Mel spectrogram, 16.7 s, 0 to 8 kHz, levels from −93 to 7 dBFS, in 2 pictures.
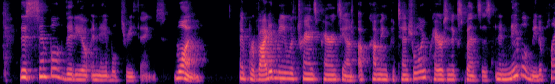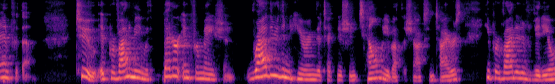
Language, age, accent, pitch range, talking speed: English, 40-59, American, 150-225 Hz, 175 wpm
